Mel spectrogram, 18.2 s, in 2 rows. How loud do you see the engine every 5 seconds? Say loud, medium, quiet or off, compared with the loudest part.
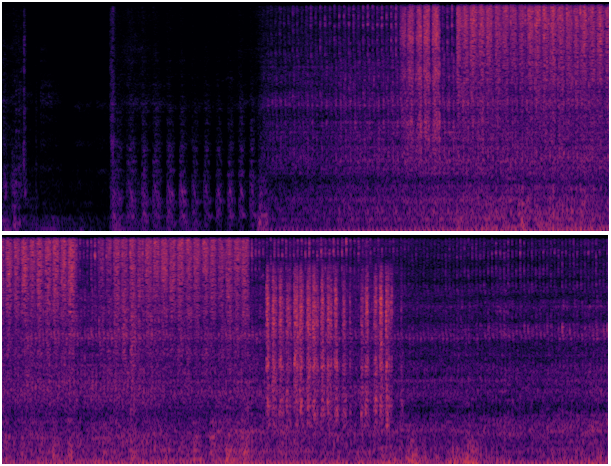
quiet, loud, loud, loud.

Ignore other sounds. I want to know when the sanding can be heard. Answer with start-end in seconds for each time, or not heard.
6.0-15.2.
